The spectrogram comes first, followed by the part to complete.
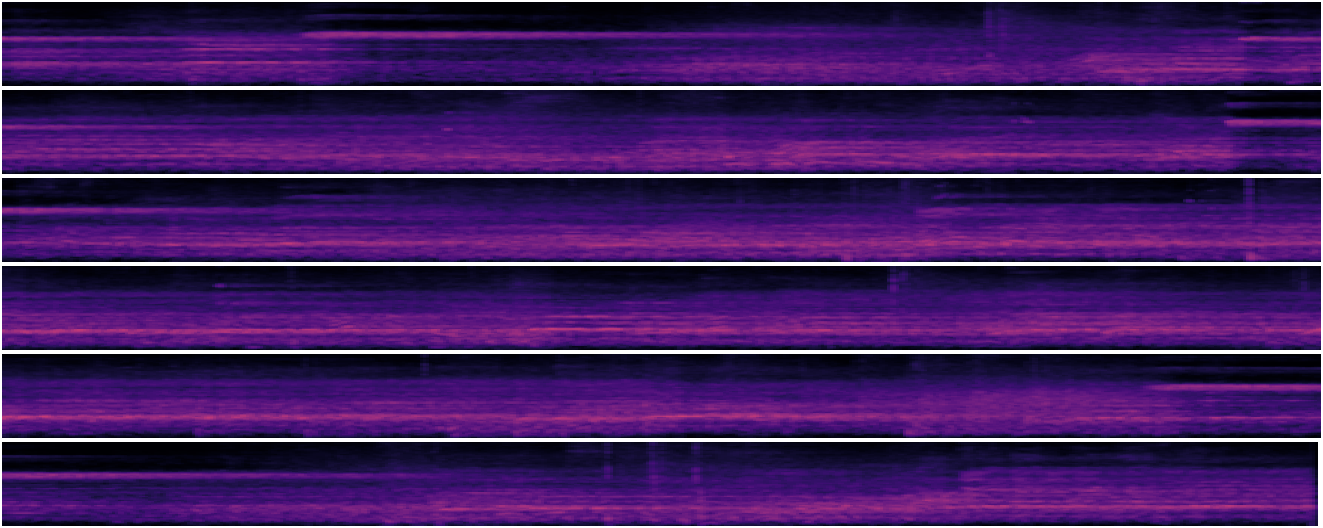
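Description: Freestyle wrestling bout in a large, echoing sports hall: coaches and spectators shouting, thuds of bodies and feet on the mat, and four shrill referee whistle blasts of a second or two each, spread through the bout.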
